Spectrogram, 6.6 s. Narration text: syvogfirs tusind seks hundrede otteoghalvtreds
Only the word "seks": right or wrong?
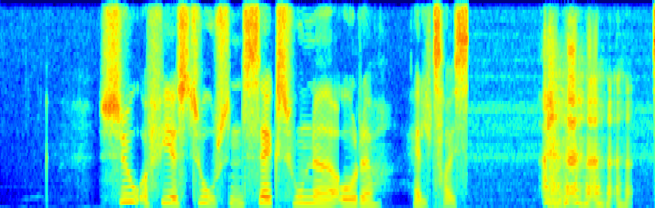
right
